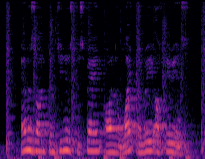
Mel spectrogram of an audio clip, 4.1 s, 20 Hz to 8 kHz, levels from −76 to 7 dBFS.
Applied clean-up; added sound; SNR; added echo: none; Snare drum / Drum kit; 14 dB; reverberation time 2.9 s.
